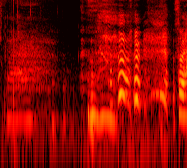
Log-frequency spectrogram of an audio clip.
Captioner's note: both laughing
